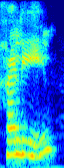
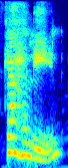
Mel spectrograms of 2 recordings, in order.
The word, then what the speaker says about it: Khalil: And it's Khalil, not Kahlil, and I'll tell you why.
